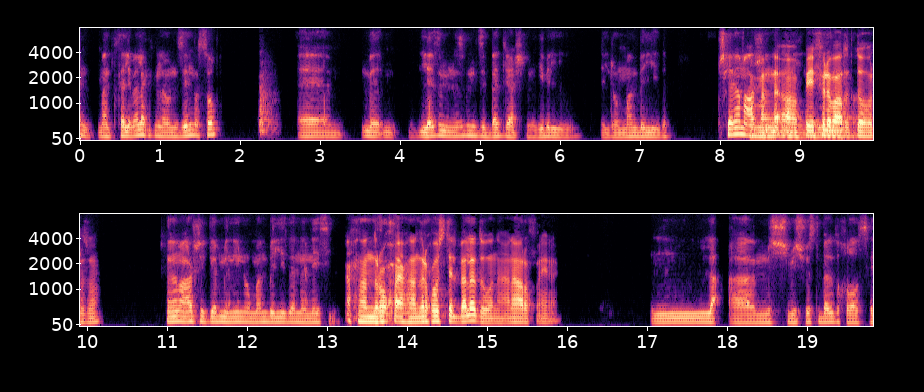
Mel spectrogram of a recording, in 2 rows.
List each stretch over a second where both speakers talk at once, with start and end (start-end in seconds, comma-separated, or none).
8.4-9.8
